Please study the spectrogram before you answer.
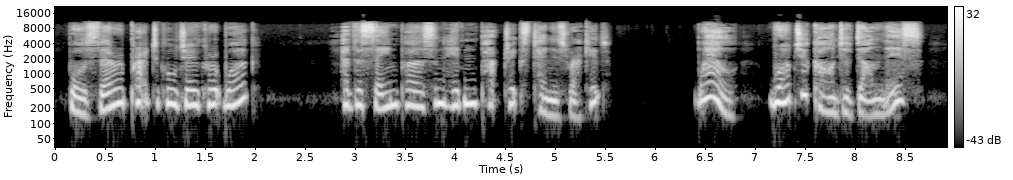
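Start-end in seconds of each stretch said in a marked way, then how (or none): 6.4-8.7 whispering. Elizabeth speaks to Julian at dinner time, whispered. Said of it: "she whispered to Julian".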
